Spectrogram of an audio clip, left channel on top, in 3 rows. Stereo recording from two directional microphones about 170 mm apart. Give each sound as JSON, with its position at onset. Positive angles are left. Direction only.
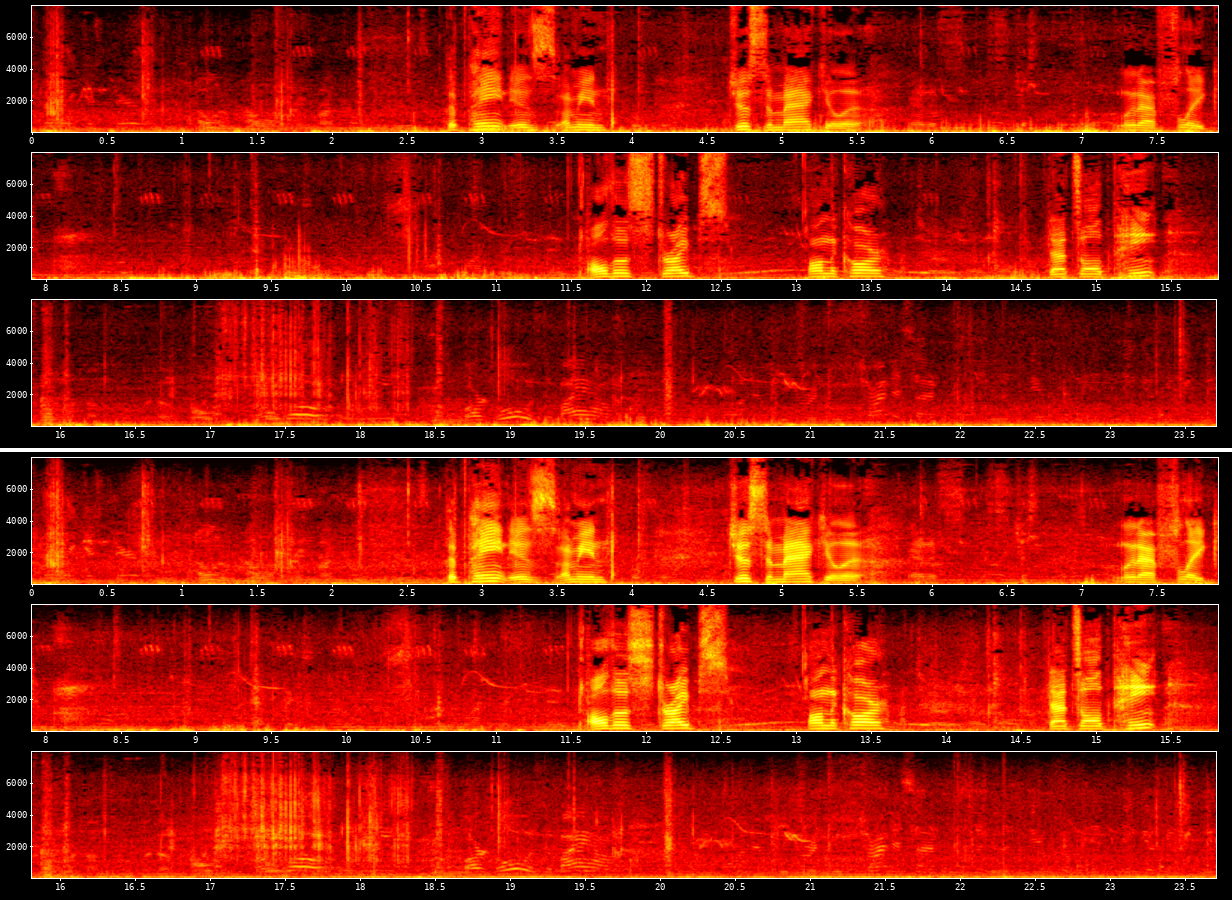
{"t": 2.7, "sound": "speech", "side_deg": 10}
{"t": 7.2, "sound": "speech", "side_deg": 5}
{"t": 11.5, "sound": "speech", "side_deg": 5}
{"t": 14.7, "sound": "speech", "side_deg": 5}
{"t": 17.0, "sound": "a sound", "side_deg": -5}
